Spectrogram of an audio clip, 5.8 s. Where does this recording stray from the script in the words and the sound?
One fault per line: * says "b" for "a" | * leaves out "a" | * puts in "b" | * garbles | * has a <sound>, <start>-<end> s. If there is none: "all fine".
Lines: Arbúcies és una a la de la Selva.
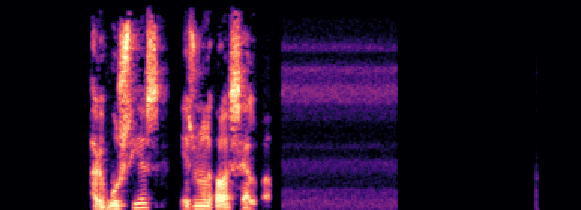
all fine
